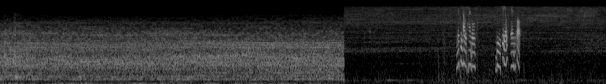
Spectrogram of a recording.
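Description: Wyze robot vacuum running on a tile floor: a steady hiss of its suction fan and brushes that ends abruptly a little over three seconds in. After that the background is quieter, with two short high-pitched chirps near the end.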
